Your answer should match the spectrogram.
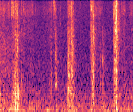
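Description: Tarot cards handled and shuffled by hand: a handful of soft, quick card snaps and rustles, about five short clicks spread over two seconds.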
